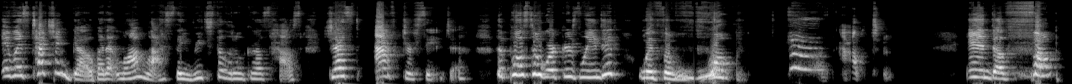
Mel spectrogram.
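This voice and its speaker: Reading to kids in a high-pitched voice, a little slowly, this woman keeps the story lively and interactive. She poses questions to her young audience and adds playful exclamations and sound effects.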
